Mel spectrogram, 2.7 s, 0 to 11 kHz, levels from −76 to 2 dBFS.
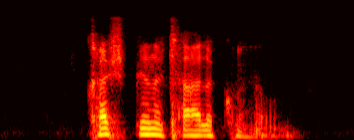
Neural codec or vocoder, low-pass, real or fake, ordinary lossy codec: codec, 16 kHz, 1.1 kbps, Voila-Tokenizer; 7.2 kHz; fake; AAC, 64 kbps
